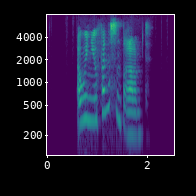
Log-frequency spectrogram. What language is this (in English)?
Kabyle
